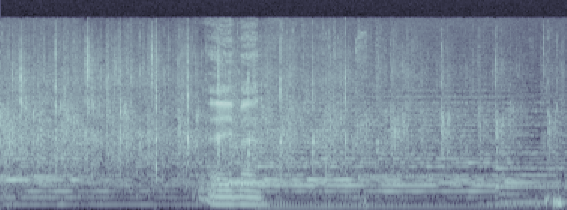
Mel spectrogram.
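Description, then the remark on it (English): A crowd claps steadily and loudly in praise of God, a dense crackling patter layered over sustained musical tones, with a voice briefly calling out over the applause. “Go on, give God a clap of him.”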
